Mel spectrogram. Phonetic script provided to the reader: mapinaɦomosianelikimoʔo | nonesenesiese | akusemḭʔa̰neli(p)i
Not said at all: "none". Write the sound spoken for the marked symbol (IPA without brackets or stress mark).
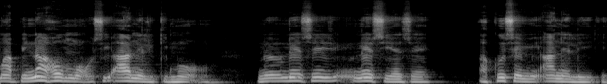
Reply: k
